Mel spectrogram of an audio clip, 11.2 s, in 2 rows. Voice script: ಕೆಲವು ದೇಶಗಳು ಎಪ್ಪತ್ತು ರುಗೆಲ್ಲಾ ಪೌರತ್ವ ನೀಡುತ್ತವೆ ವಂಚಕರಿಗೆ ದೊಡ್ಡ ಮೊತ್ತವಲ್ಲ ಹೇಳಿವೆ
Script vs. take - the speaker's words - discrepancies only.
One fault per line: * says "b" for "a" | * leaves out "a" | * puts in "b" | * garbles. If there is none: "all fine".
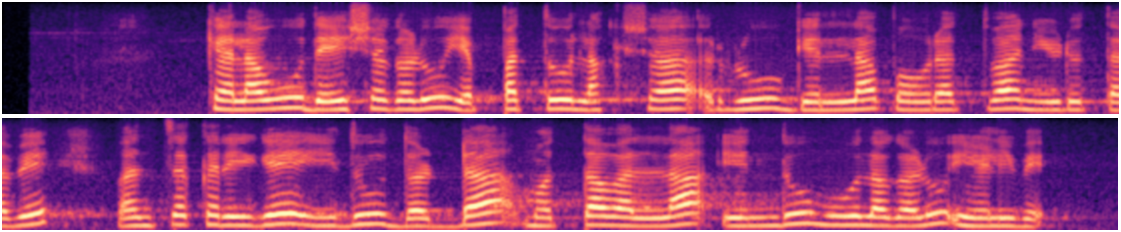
* puts in "ಲಕ್ಷ"
* puts in "ಇದು"
* puts in "ಎಂದು ಮೂಲಗಳು"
